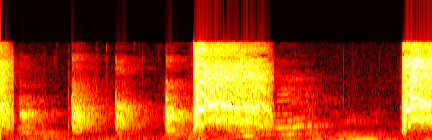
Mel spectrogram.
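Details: Rainbow lorikeet foster chick begging as a five-year-old female feeds it: several short, scratchy, softer calls, then a long harsh rasp, quiet, and another loud rasp starting.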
